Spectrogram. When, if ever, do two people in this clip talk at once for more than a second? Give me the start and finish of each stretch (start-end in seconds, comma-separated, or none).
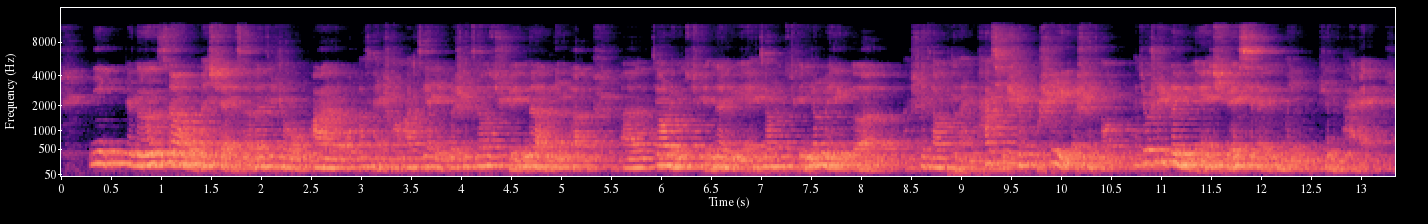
none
